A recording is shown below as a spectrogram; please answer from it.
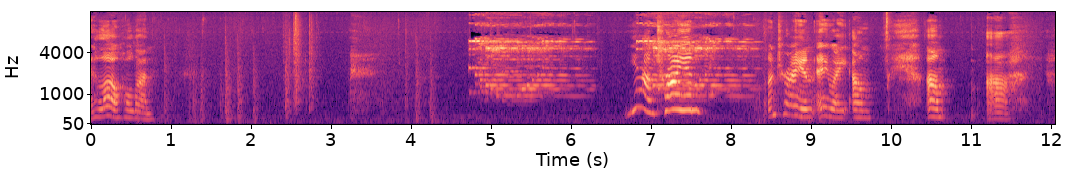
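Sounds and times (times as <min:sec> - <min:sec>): electronic ringtone chord: 0:04.8 - 0:08.5.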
